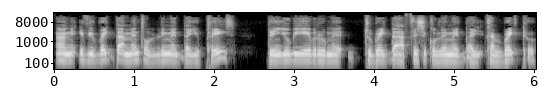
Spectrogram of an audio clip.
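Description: With a strong Mexican accent, a man speaks at a fairly quick pace in monotone, flat intonation. The sound is dry and close with no echo. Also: medium pitch for a man. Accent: thick Mexican Spanish accent in English. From Mexico. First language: Spanish. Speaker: amateur boxer. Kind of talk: interview conversation.

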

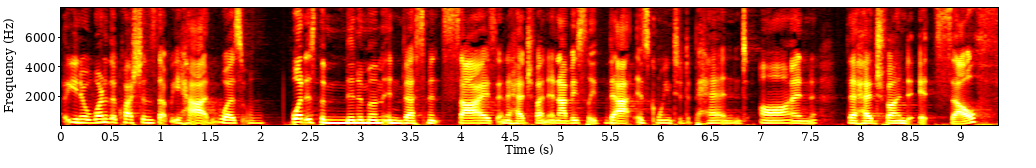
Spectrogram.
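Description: In a very clean recording with a silent background, a woman of medium pitch talks at a moderate pace with vocal fry and fairly even intonation. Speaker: podcast co-host. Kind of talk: interview; casual chat.

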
